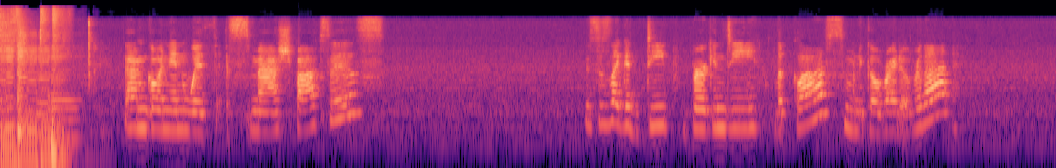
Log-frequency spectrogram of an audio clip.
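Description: A young woman speaks brightly, close to the microphone.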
